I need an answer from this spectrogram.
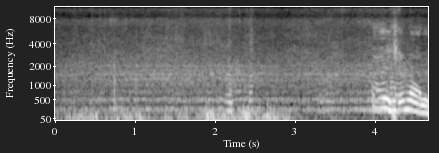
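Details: Honey bees crowded on three frames in mid-February 2021, a continuous low hum with soft rumbling handling noise, ending in a brief wavering tonal sound that rises and falls.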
